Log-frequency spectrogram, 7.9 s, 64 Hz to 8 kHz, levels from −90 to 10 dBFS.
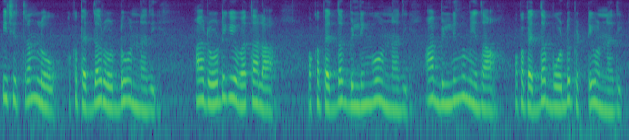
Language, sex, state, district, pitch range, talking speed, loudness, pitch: Telugu, female, Telangana, Hyderabad, 205-250 Hz, 160 wpm, -19 LUFS, 225 Hz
